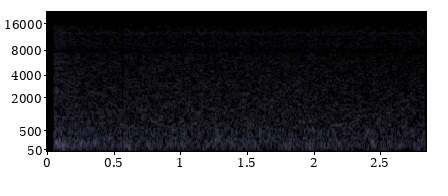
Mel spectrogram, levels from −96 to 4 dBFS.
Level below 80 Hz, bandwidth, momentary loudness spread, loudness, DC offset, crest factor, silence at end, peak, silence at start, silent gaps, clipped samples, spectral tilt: under -90 dBFS; 16.5 kHz; 2 LU; -68 LUFS; under 0.1%; 16 dB; 0 s; -52 dBFS; 0.05 s; none; under 0.1%; -2.5 dB/octave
